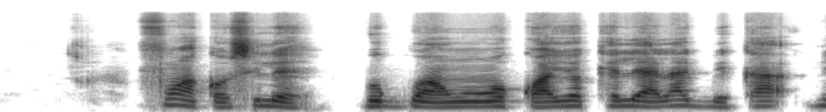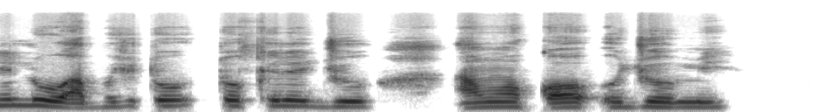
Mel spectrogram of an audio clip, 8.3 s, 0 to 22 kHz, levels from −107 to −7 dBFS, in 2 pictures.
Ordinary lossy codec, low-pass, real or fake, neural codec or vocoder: none; 14.4 kHz; real; none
